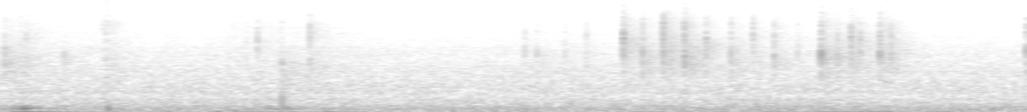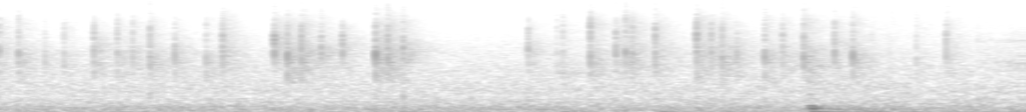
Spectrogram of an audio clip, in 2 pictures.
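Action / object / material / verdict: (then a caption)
tap / cardboard eyeshadow palette / cardboard / none. Long nails tap on a closed, square cardboard eyeshadow palette with a printed cover as it is held up and then laid on a table. Quick, dry, crisp clicks come in uneven bursts over a steady low hum, with a louder knock near the end.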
